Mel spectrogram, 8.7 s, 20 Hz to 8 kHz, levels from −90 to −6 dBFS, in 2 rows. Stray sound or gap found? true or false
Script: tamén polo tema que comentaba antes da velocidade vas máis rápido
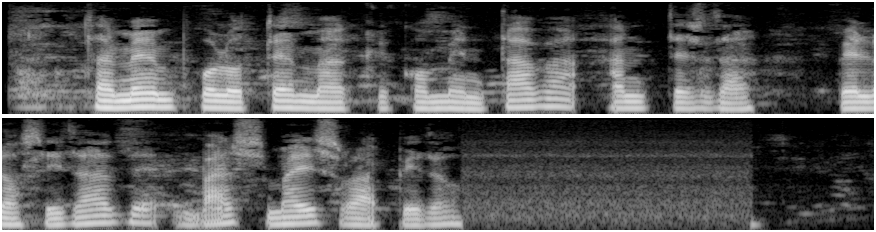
false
